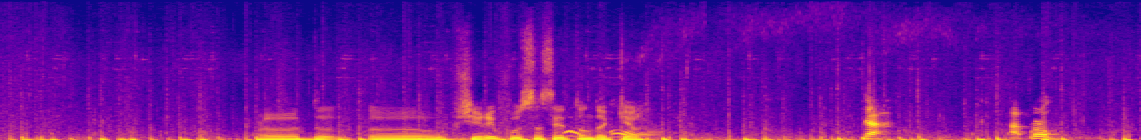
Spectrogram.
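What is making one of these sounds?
Horses gallop, hooves thudding quickly on soft ground.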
